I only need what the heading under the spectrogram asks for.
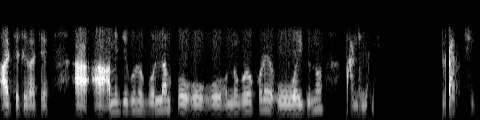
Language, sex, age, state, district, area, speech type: Bengali, male, 18-30, West Bengal, Birbhum, urban, conversation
